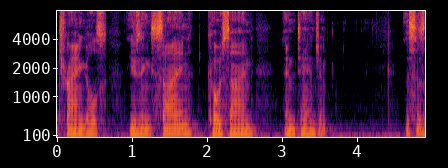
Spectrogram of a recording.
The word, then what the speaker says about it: sine: What is sine? Sine means the length of the opposite leg divided by the length of the hypotenuse. Sine is abbreviated as SIN, pronounced sine, not sin, which is equal to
